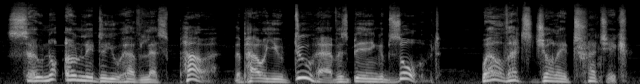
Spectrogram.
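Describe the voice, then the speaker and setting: A man's voice: medium pitch, very animated, normal speed, breathy edge, no echo, faint music behind. A man playing a cocky, dramatic, protective young swordsman in a fantasy video game. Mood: wry.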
